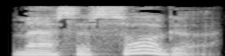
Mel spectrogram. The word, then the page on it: massasauga: British English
